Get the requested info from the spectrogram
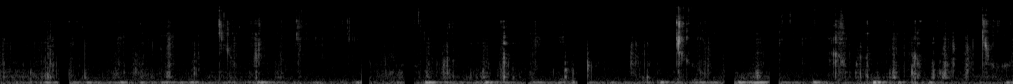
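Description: Close-miked eating: crisp fried and roasted food being bitten, crunched and chewed, with wet mouth clicks throughout. The loudest crunch is a fresh bite just before seven seconds. A few very short gaps of dead silence break the sound.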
